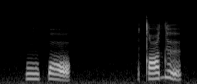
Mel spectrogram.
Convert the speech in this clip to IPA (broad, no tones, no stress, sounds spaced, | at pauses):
u p ɔ | tˤ e d ɘ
